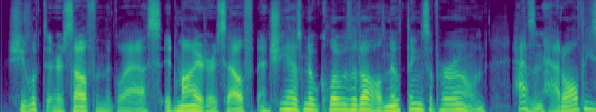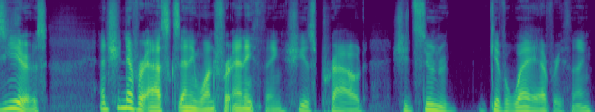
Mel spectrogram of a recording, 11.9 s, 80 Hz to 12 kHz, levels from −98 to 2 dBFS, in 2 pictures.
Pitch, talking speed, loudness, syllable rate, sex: 125 Hz, 205 wpm, -19 LUFS, 5.7 syllables/s, male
